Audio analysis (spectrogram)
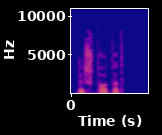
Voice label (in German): "gestottert", german; adjectives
